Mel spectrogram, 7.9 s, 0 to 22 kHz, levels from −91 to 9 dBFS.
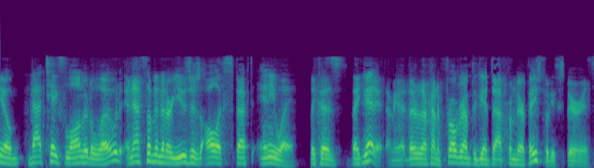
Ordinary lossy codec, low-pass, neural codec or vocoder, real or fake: AAC, 24 kbps; 5.4 kHz; codec, 16 kHz, 1 kbps, X-Codec, HuBERT features, trained on LibriSpeech; fake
